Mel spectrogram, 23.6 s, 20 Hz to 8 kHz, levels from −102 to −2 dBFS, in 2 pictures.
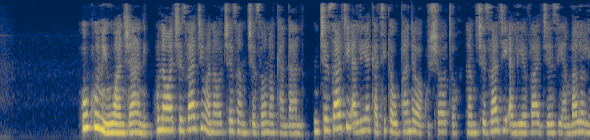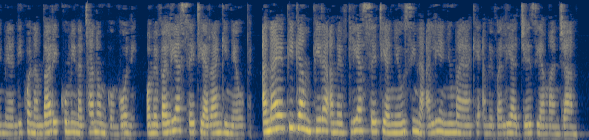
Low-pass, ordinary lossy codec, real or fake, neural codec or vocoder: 7.2 kHz; AAC, 32 kbps; real; none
